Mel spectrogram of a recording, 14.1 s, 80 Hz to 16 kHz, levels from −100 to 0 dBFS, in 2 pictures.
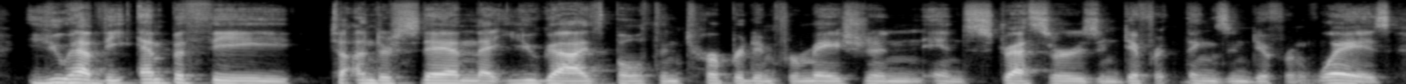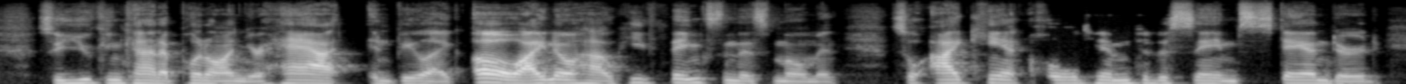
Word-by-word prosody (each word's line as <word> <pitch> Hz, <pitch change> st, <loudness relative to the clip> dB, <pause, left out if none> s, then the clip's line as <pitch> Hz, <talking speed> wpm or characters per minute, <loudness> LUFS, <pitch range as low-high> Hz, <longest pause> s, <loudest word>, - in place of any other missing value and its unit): you 155 Hz, +3 st, -1 dB
have 150 Hz, -5 st, +5 dB
the 125 Hz, 0 st, -2 dB
empathy 130 Hz, -8 st, -1 dB, 0.2 s
to -, -, -3 dB
understand 125 Hz, -1 st, +1 dB
that 115 Hz, +1 st, -2 dB
you 125 Hz, +1 st, -3 dB
guys 115 Hz, -5 st, +3 dB
both 115 Hz, +3 st, -6 dB
interpret 120 Hz, +2 st, -5 dB
information, 110 Hz, -1 st, -4 dB
and 105 Hz, -3 st, -7 dB
stressors, 110 Hz, -2 st, -1 dB
and 100 Hz, -2 st, -8 dB
different 115 Hz, 0 st, -7 dB
things, 115 Hz, -4 st, -6 dB
in 105 Hz, -1 st, -6 dB
different 110 Hz, +1 st, -11 dB
ways. 125 Hz, -8 st, +2 dB, 0.2 s
So, -, -, -4 dB
you 140 Hz, +2 st, -1 dB
can 135 Hz, 0 st, -2 dB
kind 130 Hz, -2 st, +2 dB
of -, -, -1 dB
put 135 Hz, -3 st, 0 dB
on 115 Hz, -1 st, +2 dB
your 110 Hz, -, -2 dB
hat 130 Hz, +1 st, +5 dB
and 115 Hz, -2 st, -5 dB
be 120 Hz, -1 st, -3 dB
like, 105 Hz, -4 st, -2 dB
"Oh, 170 Hz, -5 st, +9 dB
I 125 Hz, +2 st, +9 dB
know 140 Hz, -2 st, +4 dB
how 120 Hz, -4 st, 0 dB
he 160 Hz, -, -5 dB
thinks 155 Hz, +1 st, -2 dB
in 130 Hz, -, -2 dB
this 115 Hz, -1 st, -3 dB
moment. 100 Hz, -2 st, -5 dB, 0.2 s
So, -, -, -5 dB
I 140 Hz, 0 st, +6 dB
can't 140 Hz, -1 st, -3 dB
hold 135 Hz, -2 st, -4 dB
him 130 Hz, -2 st, 0 dB
to 135 Hz, -, -6 dB
the 125 Hz, -, -4 dB
same 125 Hz, -2 st, 0 dB
standard." 125 Hz, -7 st, 0 dB
125 Hz, 215 wpm, -23 LUFS, 110-135 Hz, 0.2 s, Oh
